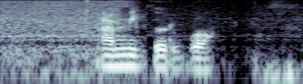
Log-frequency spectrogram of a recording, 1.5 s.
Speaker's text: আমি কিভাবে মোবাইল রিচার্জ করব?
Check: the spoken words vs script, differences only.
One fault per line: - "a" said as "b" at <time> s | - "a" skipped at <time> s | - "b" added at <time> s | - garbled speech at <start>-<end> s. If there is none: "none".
- "কিভাবে মোবাইল রিচার্জ" skipped at 0.7 s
